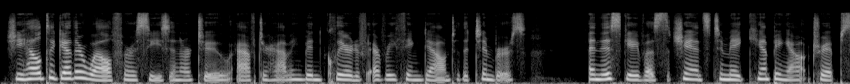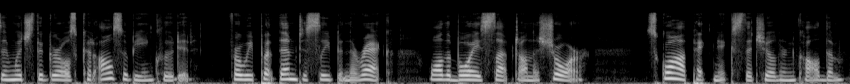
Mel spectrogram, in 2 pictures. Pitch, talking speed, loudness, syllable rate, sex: 215 Hz, 210 wpm, -19 LUFS, 5.3 syllables/s, female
